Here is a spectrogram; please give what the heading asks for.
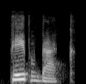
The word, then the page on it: paperback: Indian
